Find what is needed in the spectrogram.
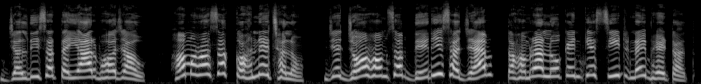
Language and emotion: Maithili, angry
